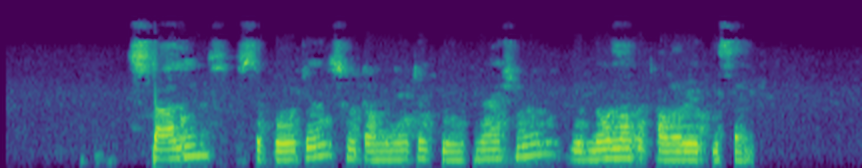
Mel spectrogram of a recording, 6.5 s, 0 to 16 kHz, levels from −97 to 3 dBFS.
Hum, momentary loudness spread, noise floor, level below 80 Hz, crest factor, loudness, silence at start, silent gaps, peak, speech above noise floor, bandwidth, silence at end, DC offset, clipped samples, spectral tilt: none; 9 LU; -65 dBFS; -60 dBFS; 18 dB; -18 LUFS; 0.95 s; none; 0 dBFS; 47 dB; 9.8 kHz; 0.85 s; under 0.1%; under 0.1%; -5.5 dB/octave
